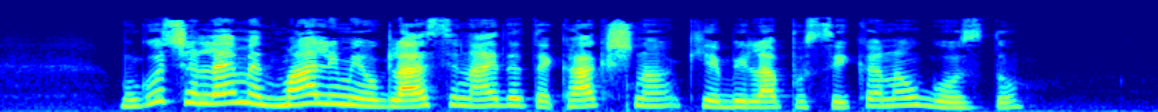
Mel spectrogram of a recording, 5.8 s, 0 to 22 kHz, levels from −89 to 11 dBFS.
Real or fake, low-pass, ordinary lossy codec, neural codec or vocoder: real; 19.8 kHz; MP3, 48 kbps; none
